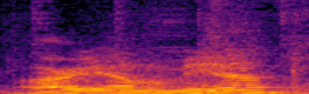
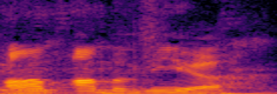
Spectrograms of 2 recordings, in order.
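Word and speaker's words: Amemiya: Ariamameia. Oh, amia. Amia. RIP. I was saying it wrong.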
